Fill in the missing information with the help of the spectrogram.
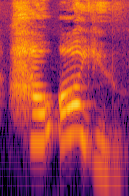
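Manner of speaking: loud, high, slow How are you; exaggerated call. Shown as a demonstration. Teacher calling out how are you to the class. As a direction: sing it out big for the children.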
